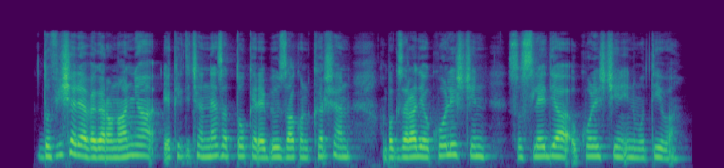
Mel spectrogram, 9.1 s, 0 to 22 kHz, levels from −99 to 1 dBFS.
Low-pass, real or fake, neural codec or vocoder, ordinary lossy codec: 10.8 kHz; real; none; none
